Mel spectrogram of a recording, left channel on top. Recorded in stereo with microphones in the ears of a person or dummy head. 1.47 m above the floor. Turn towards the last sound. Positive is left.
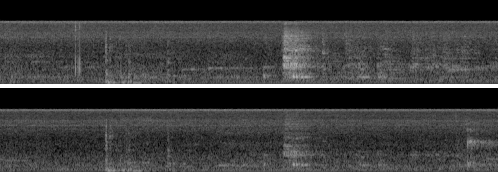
turn(degrees=40)  # may be behind; listen again after turning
